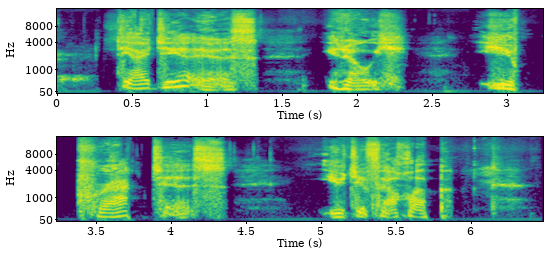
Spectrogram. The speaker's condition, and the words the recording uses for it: Spasmodic dysphonia. So that leads to a lot of breathiness.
